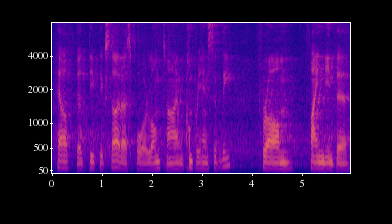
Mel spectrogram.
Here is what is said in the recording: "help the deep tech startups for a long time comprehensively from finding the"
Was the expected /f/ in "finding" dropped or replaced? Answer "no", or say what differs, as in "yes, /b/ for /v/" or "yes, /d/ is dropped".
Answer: no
